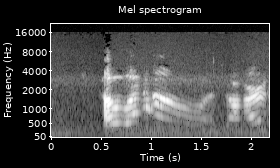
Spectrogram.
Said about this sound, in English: Is she calling you? Because I'm getting a phone call from Britt Baker. Just hold it up to the the mic as close as you can. Yeah, that's possible. Put it on speaker so everybody Hello? Can hear.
